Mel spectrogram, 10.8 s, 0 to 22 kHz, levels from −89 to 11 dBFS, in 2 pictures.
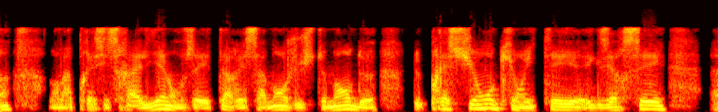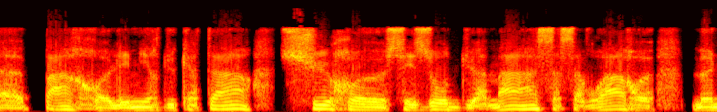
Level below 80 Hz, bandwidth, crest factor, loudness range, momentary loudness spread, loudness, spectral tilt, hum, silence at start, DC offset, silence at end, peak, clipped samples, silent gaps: -44 dBFS; 8.4 kHz; 12 dB; 1 LU; 6 LU; -13 LUFS; -4.5 dB/octave; none; 0 s; under 0.1%; 0 s; -2 dBFS; under 0.1%; none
